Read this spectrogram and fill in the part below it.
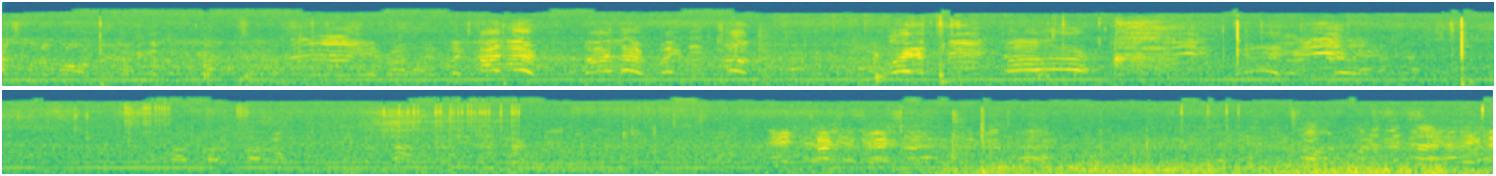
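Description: Players shout and call out across an open sports field.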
